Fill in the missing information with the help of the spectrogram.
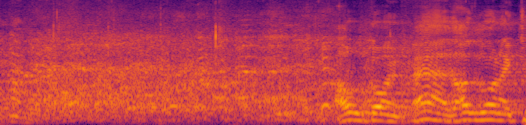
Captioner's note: audience laughing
